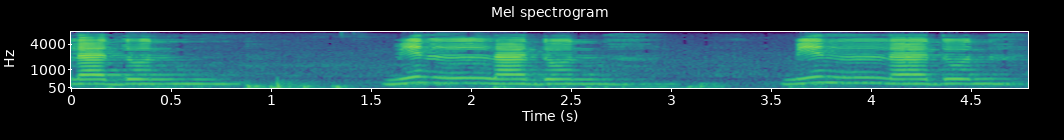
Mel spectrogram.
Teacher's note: Dimasukkan terus tanpa ada dengung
